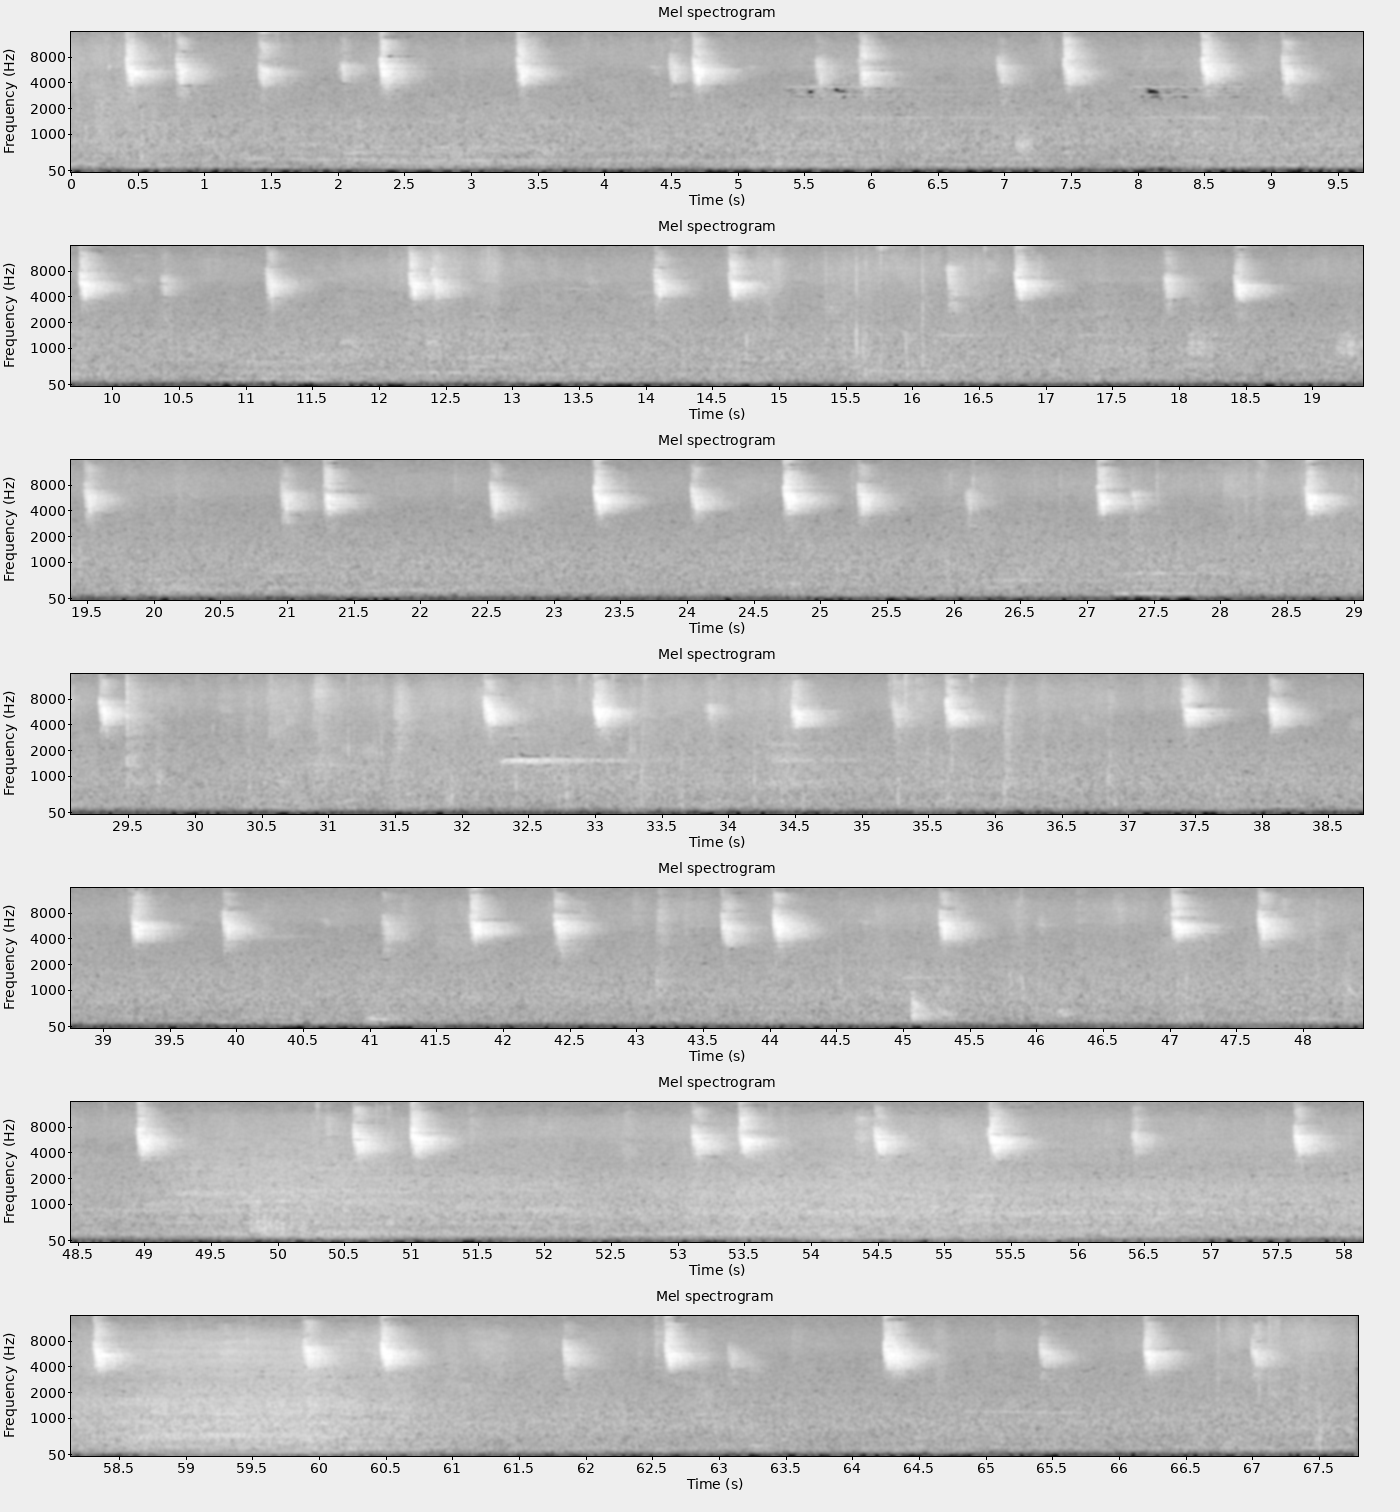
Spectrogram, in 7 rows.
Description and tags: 20110803 crag.martins
Chirpings from a Crag Martin. Recorded in Valvanera Monastery (near Anguiano, Spain) using PCM M10 with internal mics
field-recording, chirp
